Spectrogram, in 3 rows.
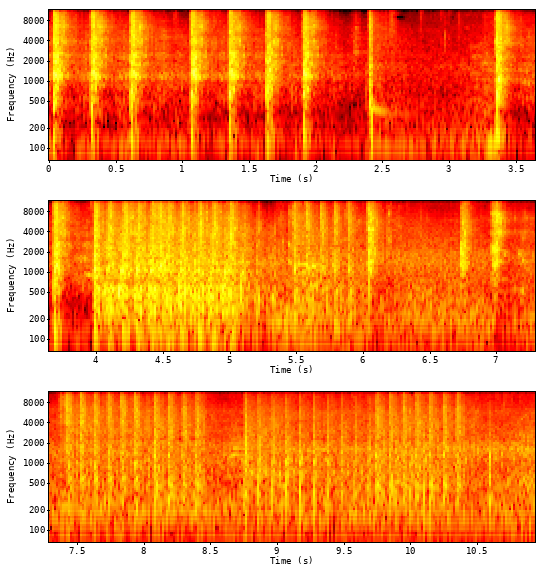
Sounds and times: gun 0.0 - 2.5

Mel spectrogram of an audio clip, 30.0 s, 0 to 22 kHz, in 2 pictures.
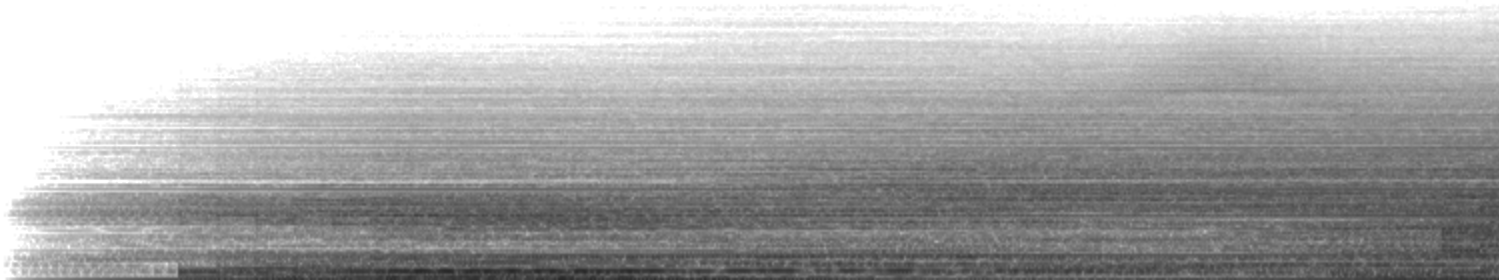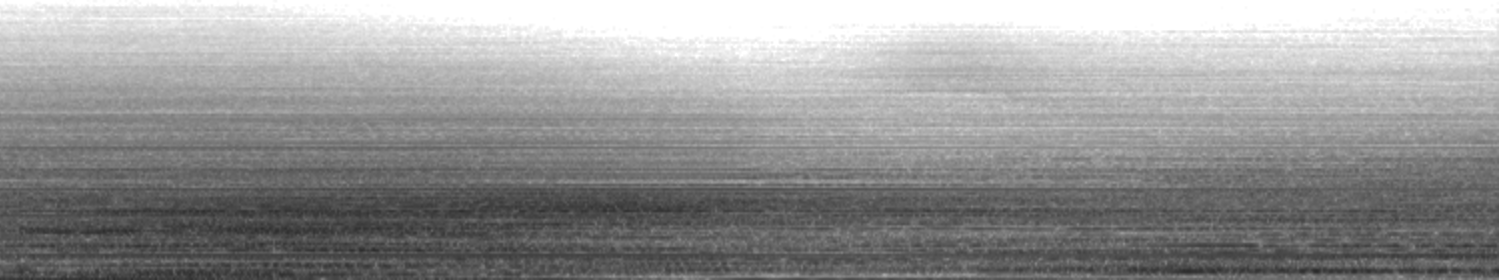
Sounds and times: long low rumble 1.8 - 10.4
drone 1.8 - 29.9

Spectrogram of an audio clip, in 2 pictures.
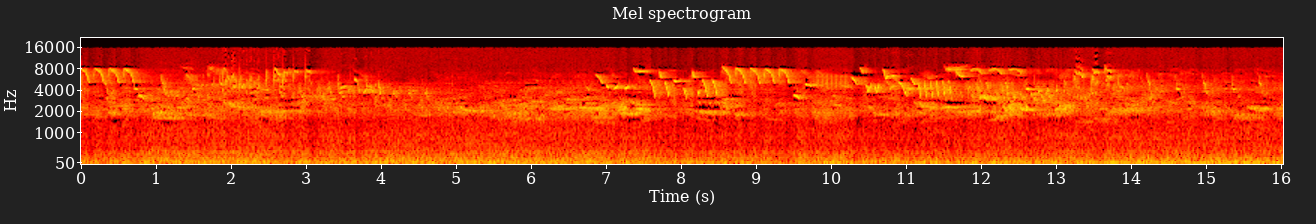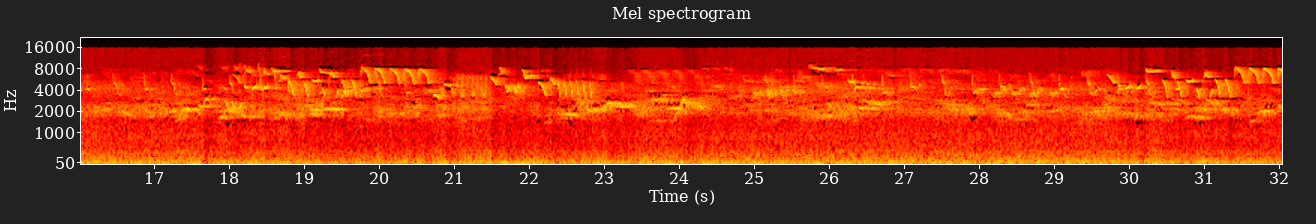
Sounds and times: Birdsong 0.0 - 32.0

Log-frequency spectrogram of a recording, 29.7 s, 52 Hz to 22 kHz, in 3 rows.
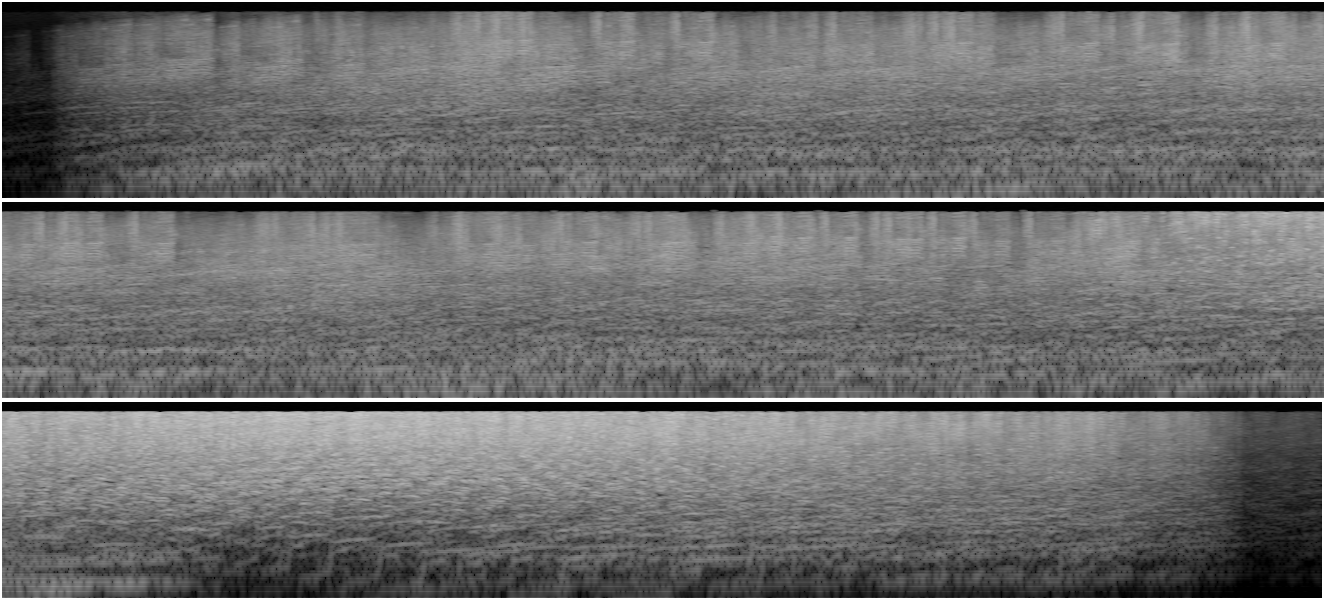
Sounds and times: ghost subway cars racing by 0.3 - 29.7

